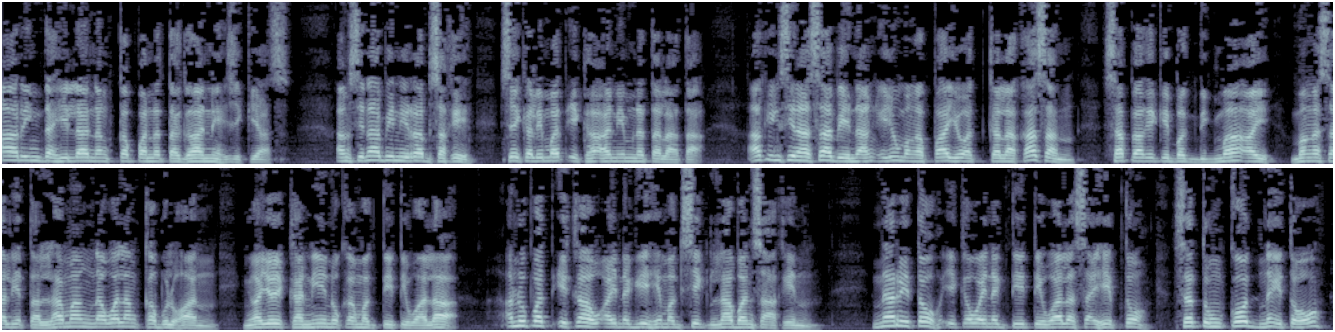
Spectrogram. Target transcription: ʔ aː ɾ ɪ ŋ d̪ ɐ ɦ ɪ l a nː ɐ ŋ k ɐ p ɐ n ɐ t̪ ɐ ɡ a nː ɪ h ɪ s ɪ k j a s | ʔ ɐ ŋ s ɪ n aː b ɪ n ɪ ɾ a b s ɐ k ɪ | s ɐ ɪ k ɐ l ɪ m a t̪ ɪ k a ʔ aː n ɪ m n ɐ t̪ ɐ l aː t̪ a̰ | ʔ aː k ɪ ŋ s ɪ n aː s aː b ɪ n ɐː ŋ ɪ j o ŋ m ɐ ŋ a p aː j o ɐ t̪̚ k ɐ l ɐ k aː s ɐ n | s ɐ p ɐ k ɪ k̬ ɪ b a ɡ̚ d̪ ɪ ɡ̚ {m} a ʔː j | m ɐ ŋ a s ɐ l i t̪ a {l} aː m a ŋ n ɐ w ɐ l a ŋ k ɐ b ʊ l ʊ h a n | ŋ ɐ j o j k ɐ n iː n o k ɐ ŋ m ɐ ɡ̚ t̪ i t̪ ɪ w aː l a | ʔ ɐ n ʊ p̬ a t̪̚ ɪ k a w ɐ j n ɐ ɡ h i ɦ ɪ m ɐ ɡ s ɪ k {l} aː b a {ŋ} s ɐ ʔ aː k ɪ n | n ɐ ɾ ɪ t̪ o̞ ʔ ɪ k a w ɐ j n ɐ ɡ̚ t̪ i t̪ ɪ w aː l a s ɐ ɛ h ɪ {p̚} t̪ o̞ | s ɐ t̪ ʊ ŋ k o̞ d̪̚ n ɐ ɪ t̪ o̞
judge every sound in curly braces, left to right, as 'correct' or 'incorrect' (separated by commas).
correct, correct, correct, incorrect, correct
